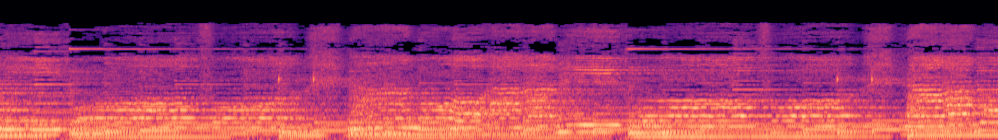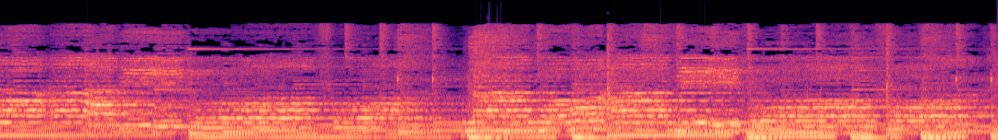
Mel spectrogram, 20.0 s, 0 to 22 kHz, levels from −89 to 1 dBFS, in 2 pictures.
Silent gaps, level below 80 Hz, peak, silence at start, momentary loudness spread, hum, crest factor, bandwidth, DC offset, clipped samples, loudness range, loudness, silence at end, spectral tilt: none; -20 dBFS; 0 dBFS; 0 s; 6 LU; none; 12 dB; 12.5 kHz; under 0.1%; under 0.1%; 4 LU; -12 LUFS; 0 s; -5.5 dB/octave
